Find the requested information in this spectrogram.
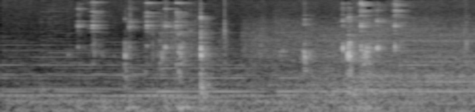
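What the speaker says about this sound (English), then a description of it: "Love the sound of your keyboard." Quiet, rapid clicking of a computer keyboard being typed on, with irregular keystrokes close to the microphone over faint background hum.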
